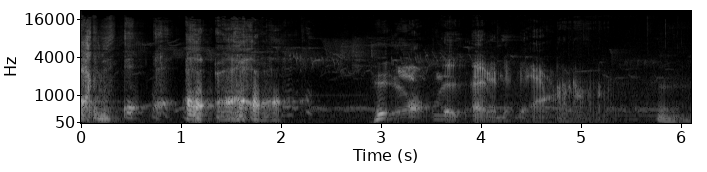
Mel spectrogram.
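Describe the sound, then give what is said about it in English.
A voice imitates a phlegmy cough that ends in a gurgling death rattle: rough, throaty bursts in the first two seconds, then a run of strained, gurgly vocal noises that continue to the end. “More phlegm, sir. With a sort of gurgly death rattle at the end.”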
